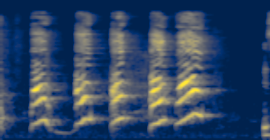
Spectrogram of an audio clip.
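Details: Pet Eclectus parrots chatting at home with their owner, who asks what animals say: five nasal, honking, harmonic-rich syllables in quick succession, each slightly rising, then a brief final note.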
